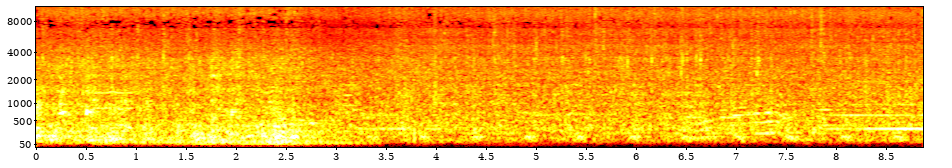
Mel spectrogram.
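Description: Heavy rain falling steadily on wet ground and tracks. For the first three seconds or so a vehicle rumbles low on the wet road. A faint steady tone comes in near the end.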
